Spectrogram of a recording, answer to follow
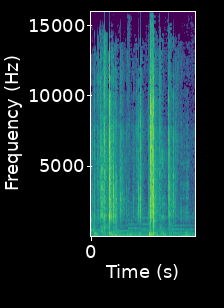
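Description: Fingers working the top vent of an Alpinestars R10 carbon-fibre helmet: a run of small clicks and taps, then one sharper click a little past the middle.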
